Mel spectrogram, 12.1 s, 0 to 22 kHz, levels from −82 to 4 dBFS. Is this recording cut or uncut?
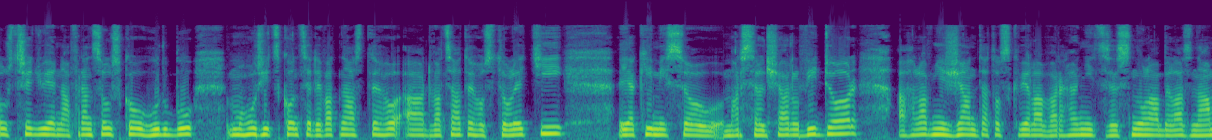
cut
